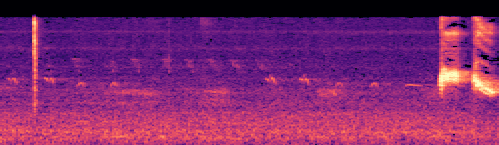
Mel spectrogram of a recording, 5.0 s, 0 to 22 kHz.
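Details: Konda Kurulla, the red-vented bulbul, at Mount Lavinia, Sri Lanka, 5:30 to 5:40 in the morning: a click, faint ticking and soft background bird notes, then a sudden loud double chirp ending in a falling slur.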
